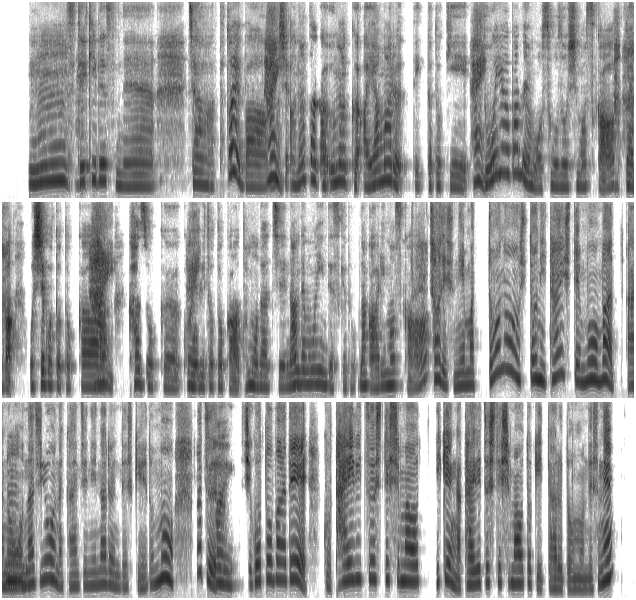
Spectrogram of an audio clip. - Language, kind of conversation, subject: Japanese, podcast, うまく謝るために心がけていることは？
- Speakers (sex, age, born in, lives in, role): female, 30-34, Japan, Japan, host; female, 50-54, Japan, United States, guest
- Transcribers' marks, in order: none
